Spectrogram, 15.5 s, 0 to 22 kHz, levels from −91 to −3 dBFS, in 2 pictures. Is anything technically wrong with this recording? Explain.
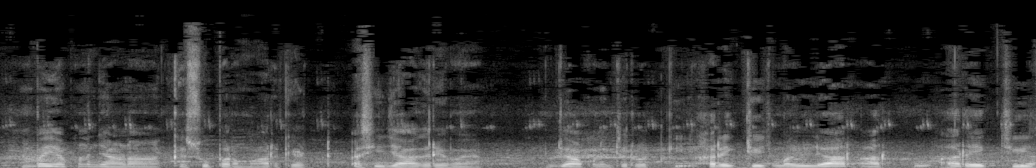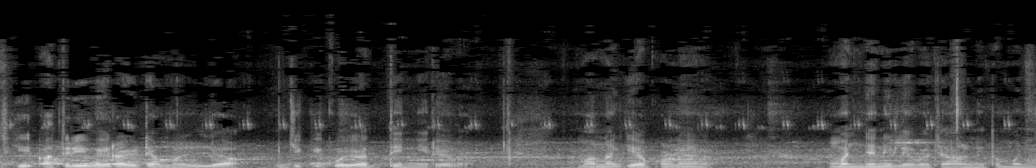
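No, nothing stood out as technically wrong on listening to this speech recording.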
